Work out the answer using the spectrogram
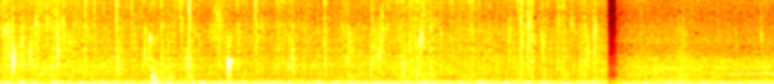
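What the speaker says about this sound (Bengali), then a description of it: "এগুলো দিয়ে শাক একবারেই ভাজি বসিয়ে দিতেছি" Red amaranth greens fry in a pan, giving a steady, soft sizzle and crackle that holds at an even level throughout, with a faint clink partway through and no voices.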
